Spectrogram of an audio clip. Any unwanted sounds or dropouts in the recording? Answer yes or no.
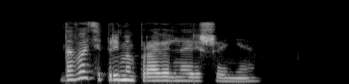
no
